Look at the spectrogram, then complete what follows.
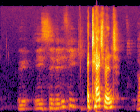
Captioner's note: audience member speaks in French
